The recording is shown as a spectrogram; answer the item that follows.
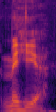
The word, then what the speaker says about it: Mejia: 34 he's a green Party candidate it's Kenneth Mahia I pronounced that correct right correct Kenneth Mahia Kenneth Mahia now Kenneth you uh you look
